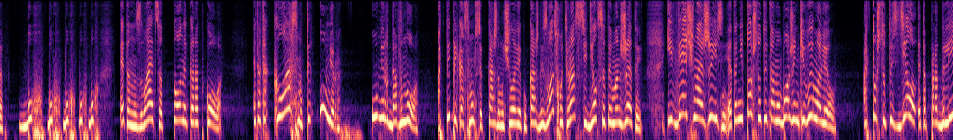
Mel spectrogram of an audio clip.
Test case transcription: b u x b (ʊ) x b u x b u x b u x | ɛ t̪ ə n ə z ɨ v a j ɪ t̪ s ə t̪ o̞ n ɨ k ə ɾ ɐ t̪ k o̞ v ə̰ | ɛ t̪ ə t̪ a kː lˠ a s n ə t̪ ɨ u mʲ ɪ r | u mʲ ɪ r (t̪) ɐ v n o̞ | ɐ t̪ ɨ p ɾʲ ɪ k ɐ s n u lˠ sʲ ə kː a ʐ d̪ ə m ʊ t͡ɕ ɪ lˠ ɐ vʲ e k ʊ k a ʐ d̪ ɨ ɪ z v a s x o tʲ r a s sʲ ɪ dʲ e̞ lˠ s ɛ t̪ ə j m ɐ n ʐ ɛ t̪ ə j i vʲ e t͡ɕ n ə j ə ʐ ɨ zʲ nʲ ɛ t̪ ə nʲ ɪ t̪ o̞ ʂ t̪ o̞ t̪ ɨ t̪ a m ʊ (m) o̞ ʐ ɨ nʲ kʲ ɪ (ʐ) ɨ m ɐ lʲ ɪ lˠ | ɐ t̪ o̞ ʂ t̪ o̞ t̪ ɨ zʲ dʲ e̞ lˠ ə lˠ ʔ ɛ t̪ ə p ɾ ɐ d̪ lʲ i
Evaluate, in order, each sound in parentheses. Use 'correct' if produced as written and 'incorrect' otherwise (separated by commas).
incorrect, incorrect, incorrect, incorrect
